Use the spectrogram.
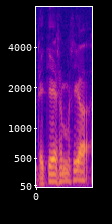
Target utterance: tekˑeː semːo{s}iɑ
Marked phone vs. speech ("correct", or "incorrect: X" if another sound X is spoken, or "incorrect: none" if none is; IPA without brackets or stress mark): correct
